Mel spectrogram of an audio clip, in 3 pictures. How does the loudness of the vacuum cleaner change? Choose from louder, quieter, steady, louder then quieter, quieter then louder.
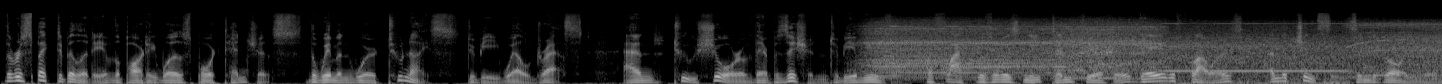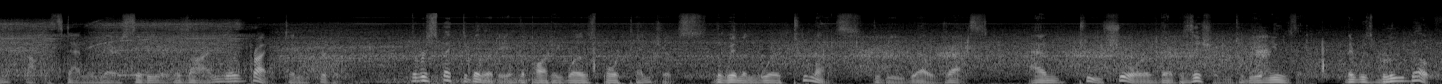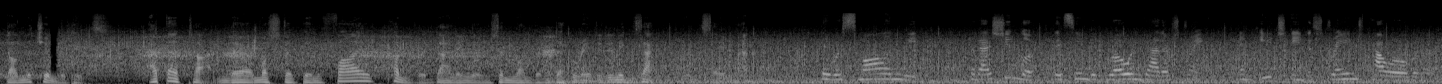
quieter.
